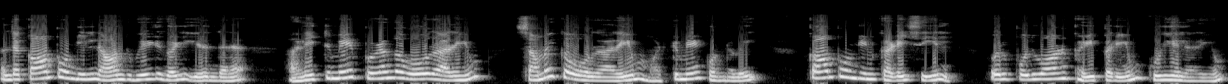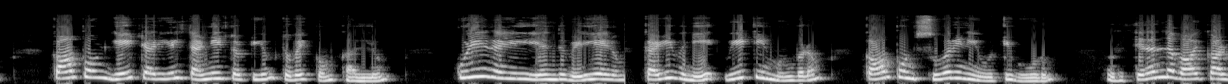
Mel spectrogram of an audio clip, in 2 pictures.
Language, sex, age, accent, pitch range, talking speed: Tamil, female, 60-79, native, 195-275 Hz, 100 wpm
